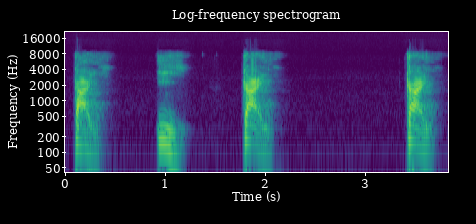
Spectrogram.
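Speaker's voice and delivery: Cai broken into its letters, then said whole; spelling then model word. Shown as a demonstration. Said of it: "K, alfa, iota".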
